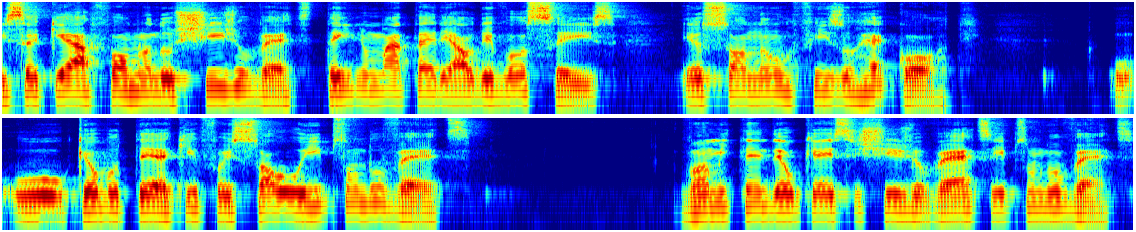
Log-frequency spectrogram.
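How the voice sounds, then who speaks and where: A man with a high pitch talks fairly quickly, his pitch varying in an ordinary way. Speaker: math teacher. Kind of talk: online class lecture. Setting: online class with screen share. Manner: animated.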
